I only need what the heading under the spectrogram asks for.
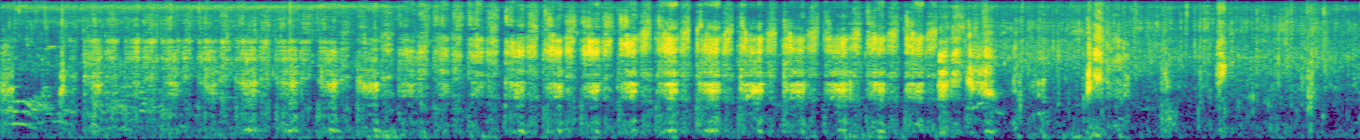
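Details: French Bulldog panting after a walk on a hot day: fast, regular breathy huffs repeated more than twice a second, steady throughout, with faint background hum.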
